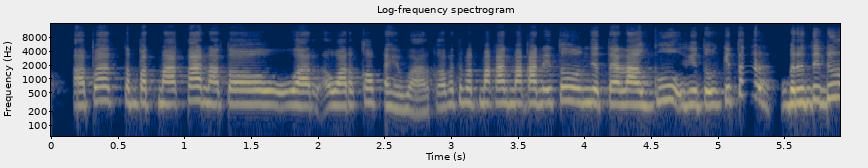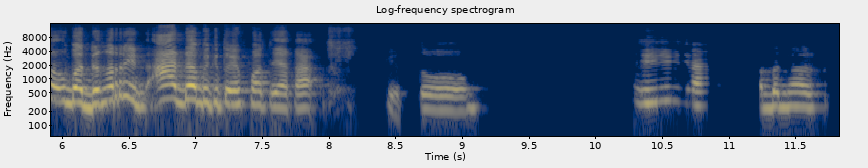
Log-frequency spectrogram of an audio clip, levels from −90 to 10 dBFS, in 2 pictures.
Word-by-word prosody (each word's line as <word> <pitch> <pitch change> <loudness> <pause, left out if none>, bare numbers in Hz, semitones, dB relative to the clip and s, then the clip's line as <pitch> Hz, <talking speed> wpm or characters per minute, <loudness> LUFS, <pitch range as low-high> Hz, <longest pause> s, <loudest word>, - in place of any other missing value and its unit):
apa 325 +6 -3
tempat 305 -1 -4
makan 295 +4 0
atau 280 -2 -1
war 260 -1 +1
eee, - - -7
warkop 275 +3 -3
eh 235 - -8
warkop, 220 +4 -8
tempat 305 -1 -5
makan-makan 300 0 -1
itu 335 +2 -1 0.2
nyetel 285 -1 0
lagu 285 +5 +1
gitu, 280 -1 0
kita 335 +7 -4
kan 330 - -1 0.2
berhenti 310 +3 +4
dulu 335 -5 +3
buat 315 -2 +9
dengerin, 345 +1 +3
ada 365 0 +6
begitu 305 -2 0
effort 280 -1 -4
ya 240 - 0
Kak, 240 0 -2 0.6
gitu 215 - -8 1.2
Iya, 295 -3 -7 0.5
bener. 250 -1 -4
290 Hz, 145 wpm, -24 LUFS, 265-320 Hz, 1.2 s, buat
